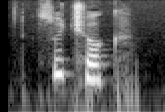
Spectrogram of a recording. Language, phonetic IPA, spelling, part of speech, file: Russian, [sʊˈt͡ɕɵk], сучок, noun, Ru-сучок.ogg
- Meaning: 1. small bough, small branch, diminutive of сук (suk) 2. knot (whorl in wood left by a branch) 3. trashy person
